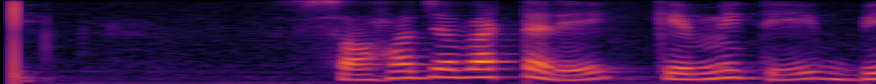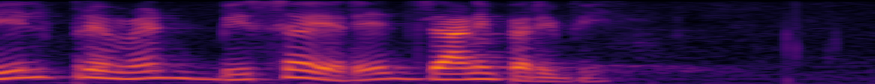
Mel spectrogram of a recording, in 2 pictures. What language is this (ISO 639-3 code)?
ori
